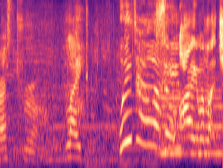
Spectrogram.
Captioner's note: shout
